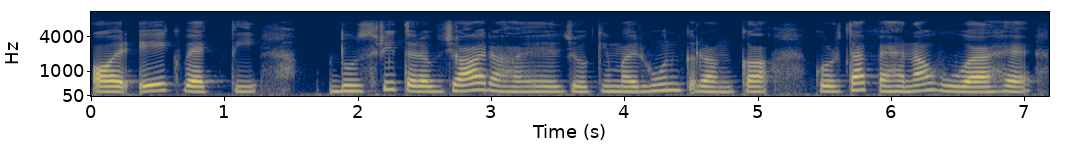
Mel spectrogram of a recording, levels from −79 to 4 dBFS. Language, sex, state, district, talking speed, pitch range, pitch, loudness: Hindi, female, Jharkhand, Palamu, 140 wpm, 200-225 Hz, 210 Hz, -17 LUFS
